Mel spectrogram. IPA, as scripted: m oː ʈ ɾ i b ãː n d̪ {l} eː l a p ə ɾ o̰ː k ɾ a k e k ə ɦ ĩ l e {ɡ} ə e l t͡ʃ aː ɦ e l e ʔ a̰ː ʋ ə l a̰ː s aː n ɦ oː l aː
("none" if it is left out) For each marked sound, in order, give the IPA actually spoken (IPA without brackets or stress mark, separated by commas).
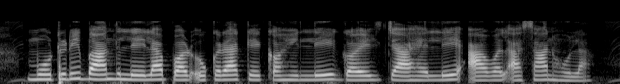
l, ɡ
